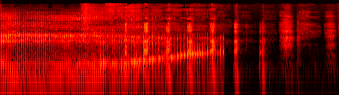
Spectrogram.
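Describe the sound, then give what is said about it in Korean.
A low, guttural growl from a handmade sound effect of a calm, non-violent Frankenstein's monster, fairly loud, drawn out with a slowly rising pitch before breaking into several short, choppy grunts. No one speaks. “이 폭력적이지 않고 침착한 프랑켄슈타인 소리입니다.”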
